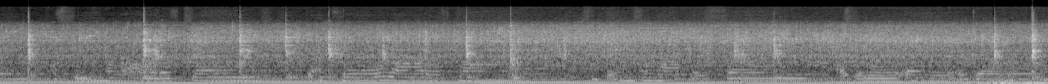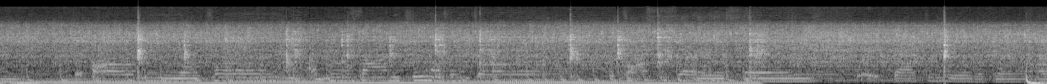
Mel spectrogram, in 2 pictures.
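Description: Tomato wedges frying in hot oil in a pan, sizzling steadily, while a metal spoon stirs them and clinks against the pan about once or twice a second.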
